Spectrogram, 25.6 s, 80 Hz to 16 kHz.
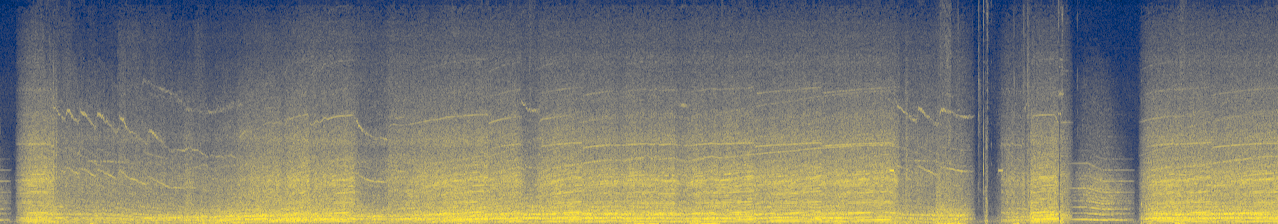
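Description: An F1 race car engine in the F1 26 game, at the Australian weekend, drones steadily with a high whine and a few shifts in pitch, then cuts briefly near the end before coming back.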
